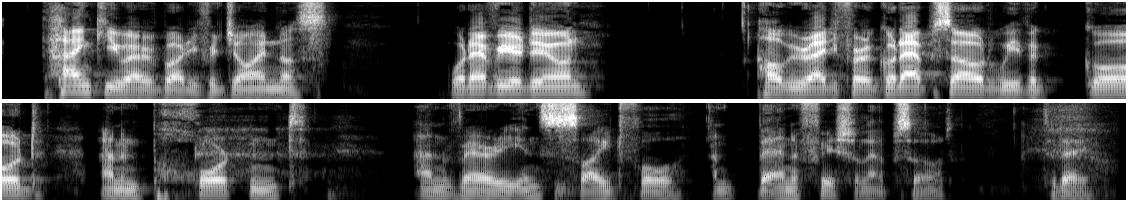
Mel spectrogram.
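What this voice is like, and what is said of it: Hoarse voice. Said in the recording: “my voice is really hoarse today, and I'm I'm expecting a few voice cracks”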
